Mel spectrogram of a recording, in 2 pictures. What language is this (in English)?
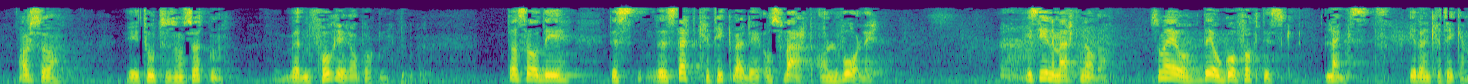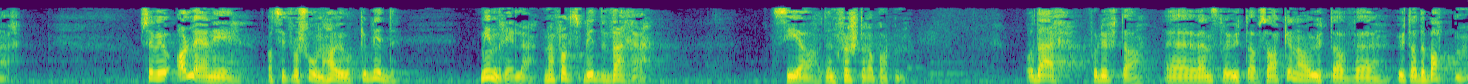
Norwegian Nynorsk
